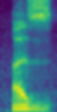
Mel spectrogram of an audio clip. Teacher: زا پہ سیٹی کی آواز سیٹی کی طرح زا کو ادا کریں گے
